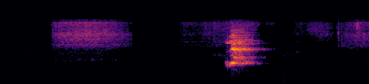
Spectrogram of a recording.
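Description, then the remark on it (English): A single sharp dog bark rings out clearly, sandwiched between soft breathy hissing noises before and after, with no one talking. “You were brought in here to stop barking.”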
